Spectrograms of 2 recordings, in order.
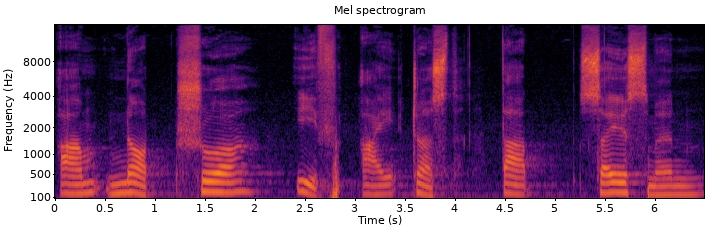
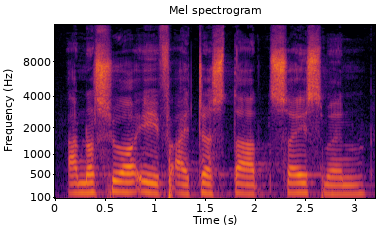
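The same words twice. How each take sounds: First: Very slow, word by word; slow model reading. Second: Said in the usual way. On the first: Shown as a demonstration. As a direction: read it slowly for learners. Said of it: "Cả câu này các bạn đọc như thế này". (đọc chậm từng từ) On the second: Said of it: "Các bạn cứ đọc bình thường cũng được".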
